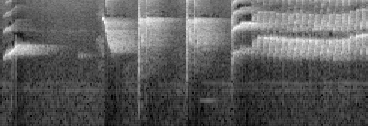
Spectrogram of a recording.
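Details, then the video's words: Cungkok long 'kunti' shot song, used to teach other songbirds: a rising whistle, then three abrupt down-sweeping whistles, ending in a sustained trilling, buzzy whistled note with rapid pulses. "CUNGKOK TEMBAKAN KUNTI PANJANG - JEDA ALAMI"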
